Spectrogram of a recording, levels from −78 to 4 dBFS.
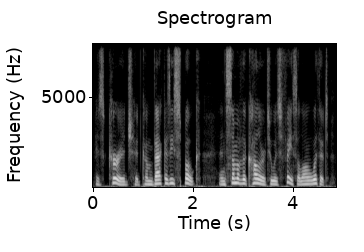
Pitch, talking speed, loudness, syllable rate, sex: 195 Hz, 235 wpm, -17 LUFS, 5.6 syllables/s, female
